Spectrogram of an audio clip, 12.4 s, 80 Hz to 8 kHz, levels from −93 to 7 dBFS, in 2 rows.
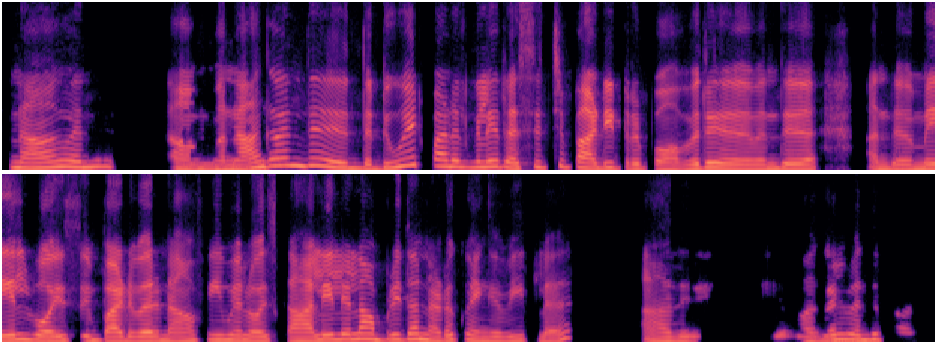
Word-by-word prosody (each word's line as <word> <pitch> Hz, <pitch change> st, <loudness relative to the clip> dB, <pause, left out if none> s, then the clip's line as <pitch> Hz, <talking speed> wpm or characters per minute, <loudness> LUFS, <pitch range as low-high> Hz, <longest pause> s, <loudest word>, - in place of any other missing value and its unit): நாங்க 235 Hz, +5 st, +2 dB
வந்து 270 Hz, +2 st, -1 dB, 0.5 s
ஆம் 205 Hz, 0 st, -1 dB, 0.2 s
நாங்க 260 Hz, +9 st, +3 dB
வந்து 335 Hz, 0 st, +1 dB, 0.2 s
இந்த 210 Hz, -2 st, -1 dB
டூயட் 330 Hz, +10 st, +1 dB
பாடல்களே 280 Hz, -2 st, +1 dB
ரசிச்சு 240 Hz, +6 st, -1 dB
பாடிட்ருப்போம். 210 Hz, -6 st, +2 dB
அவரு 210 Hz, +6 st, +2 dB, 0.3 s
வந்து 205 Hz, +1 st, 0 dB, 0.5 s
அந்த 200 Hz, 0 st, -3 dB, 0.2 s
மேல் 225 Hz, +4 st, +4 dB
வாய்ஸ்சு 210 Hz, 0 st, +1 dB
பாடுவார். 195 Hz, 0 st, +4 dB
நான் 195 Hz, +4 st, -2 dB
ஃபீமேல் 225 Hz, -2 st, 0 dB
வாய்ஸ் 205 Hz, +1 st, -3 dB
காலையிலலாம் 240 Hz, +6 st, +3 dB
அப்டிதான் 240 Hz, +1 st, 0 dB
நடக்கும் 225 Hz, +1 st, -2 dB
எங்க 185 Hz, -1 st, -3 dB
வீட்ல. 210 Hz, +1 st, -6 dB, 0.7 s
அது 195 Hz, 0 st, -3 dB, 0.6 s
ஏ -, -, -9 dB
மகள் 215 Hz, +7 st, -1 dB
வந்து 235 Hz, +2 st, -1 dB
பாத்து 190 Hz, -2 st, -16 dB
220 Hz, 140 wpm, -25 LUFS, 200-245 Hz, 0.7 s, மேல்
